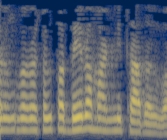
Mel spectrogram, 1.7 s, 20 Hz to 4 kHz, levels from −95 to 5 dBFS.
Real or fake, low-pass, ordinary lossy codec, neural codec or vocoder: fake; 3.6 kHz; MP3, 16 kbps; autoencoder, 22.05 kHz, a latent of 192 numbers a frame, VITS, trained on one speaker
